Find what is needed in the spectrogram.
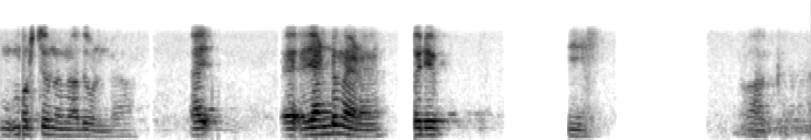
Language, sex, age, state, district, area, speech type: Malayalam, male, 18-30, Kerala, Kasaragod, rural, conversation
